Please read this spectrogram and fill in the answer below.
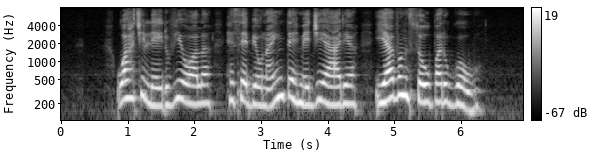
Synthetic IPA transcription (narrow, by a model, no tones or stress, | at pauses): ʊaɾt͡ʃiʎejɾʊviɔlɐ | hesebewnɐĩnt̪eɾmed͡ʒiaɾiɐ | ɪavɐ̃sowpaɾɐʊɡow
